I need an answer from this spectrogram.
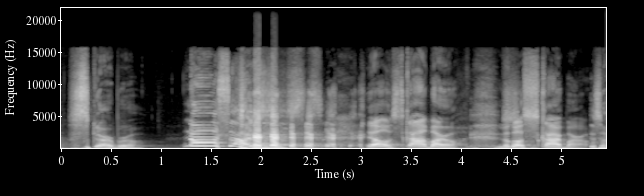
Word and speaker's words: Scarborough: somehow said this wrong then Scarborough oh that's very wrong try one more time Scarborough Scarborough Scarborough look at Scarborough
